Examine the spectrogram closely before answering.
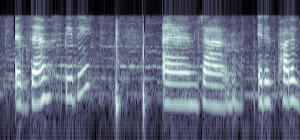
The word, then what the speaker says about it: Eden Speedy: It is the EDEN SPEEDY, correctly pronounced EDEN SPEEDY, and it is part of the limited edition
